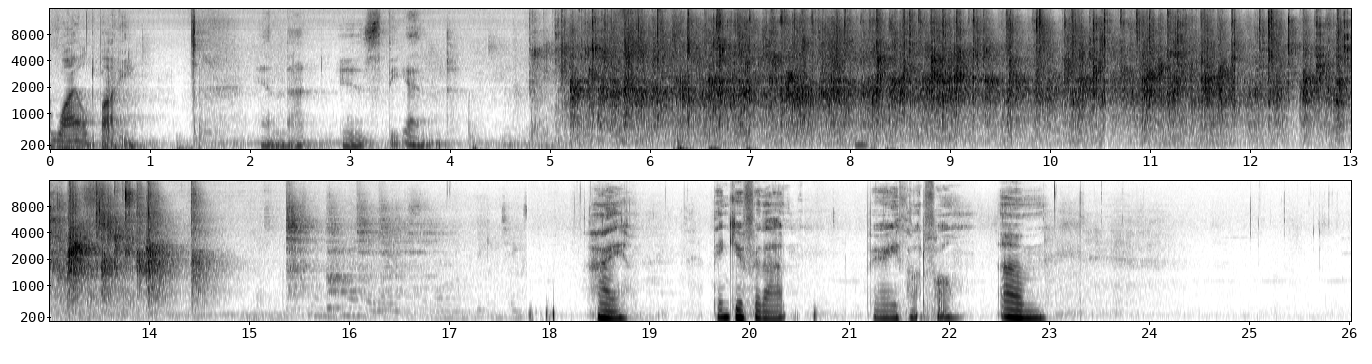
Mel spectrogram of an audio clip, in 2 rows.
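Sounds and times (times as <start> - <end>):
audience applauding: 4.8 - 14.8.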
